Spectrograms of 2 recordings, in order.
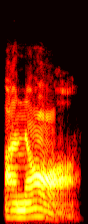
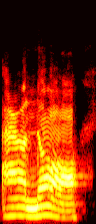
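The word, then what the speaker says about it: עָנָו: So I see the Hebrew word that we saw applied to Moses back in Numbers is pronounced anah. Now, not like gnawing on a bone, but anah.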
